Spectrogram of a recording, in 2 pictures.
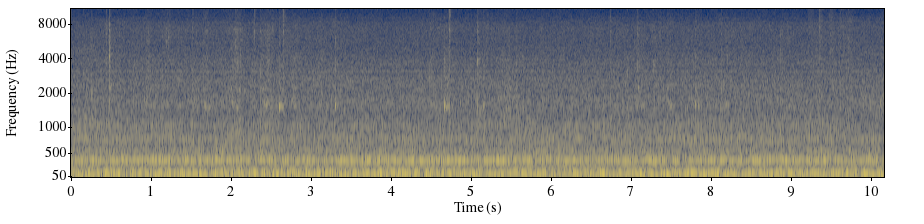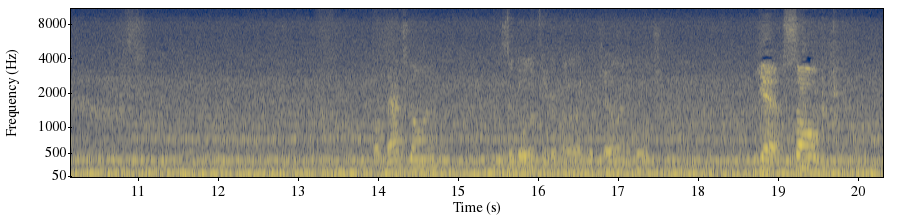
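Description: Steady low mechanical hum of a ventilation fan, with faint voices briefly in the background about two-thirds of the way in and again near the end.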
